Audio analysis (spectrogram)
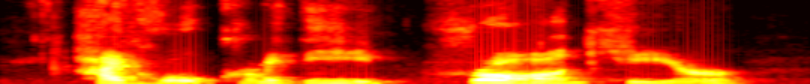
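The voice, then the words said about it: Kermit the Frog impression. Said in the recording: “I sound like Kermit the Frog. I got a pretty good Kermit impression.”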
